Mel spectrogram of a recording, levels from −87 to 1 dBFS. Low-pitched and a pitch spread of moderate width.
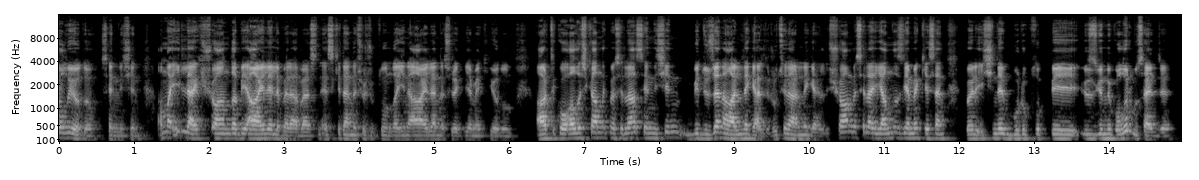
Yes: low, 125 Hz; average, 3.8 semitones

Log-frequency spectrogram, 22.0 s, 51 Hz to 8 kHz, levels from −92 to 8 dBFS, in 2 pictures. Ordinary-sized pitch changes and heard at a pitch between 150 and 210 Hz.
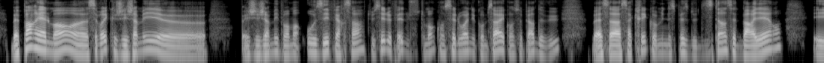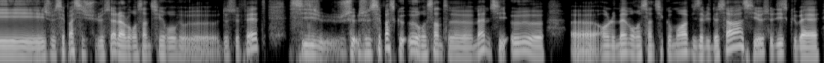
No: average, 4.0 semitones; low, 110 Hz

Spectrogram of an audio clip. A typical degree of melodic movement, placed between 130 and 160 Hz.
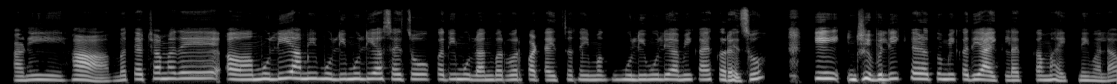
No: average, 3.2 semitones; high, 225 Hz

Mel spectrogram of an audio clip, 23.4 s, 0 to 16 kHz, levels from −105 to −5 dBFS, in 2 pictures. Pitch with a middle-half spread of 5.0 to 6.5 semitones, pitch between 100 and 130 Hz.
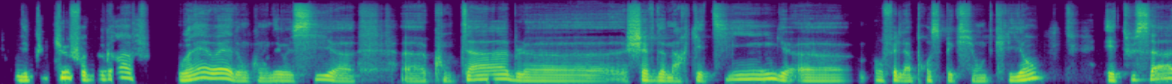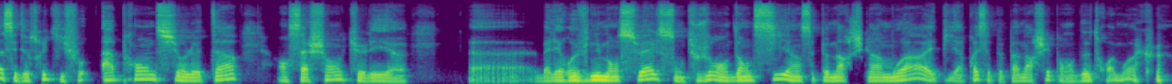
Yes: wide, 5.6 semitones; low, 115 Hz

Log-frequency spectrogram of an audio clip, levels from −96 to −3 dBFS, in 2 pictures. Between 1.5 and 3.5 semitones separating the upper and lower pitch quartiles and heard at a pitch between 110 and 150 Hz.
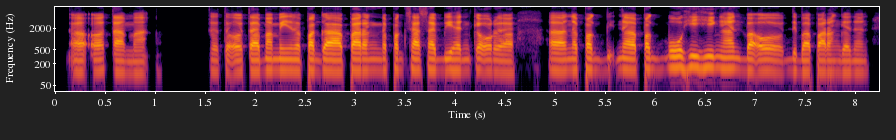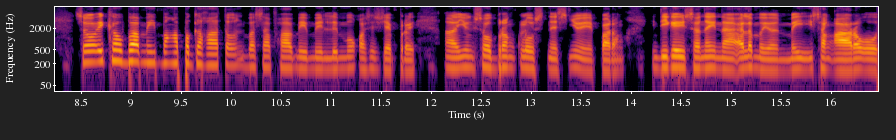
Yes: average, 3.1 semitones; medium, 140 Hz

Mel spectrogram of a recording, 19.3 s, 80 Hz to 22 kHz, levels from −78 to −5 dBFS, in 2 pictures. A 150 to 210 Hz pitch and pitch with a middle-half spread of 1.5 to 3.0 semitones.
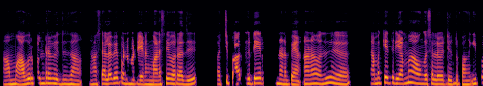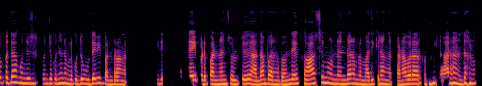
Yes: high, 195 Hz; narrow, 2.6 semitones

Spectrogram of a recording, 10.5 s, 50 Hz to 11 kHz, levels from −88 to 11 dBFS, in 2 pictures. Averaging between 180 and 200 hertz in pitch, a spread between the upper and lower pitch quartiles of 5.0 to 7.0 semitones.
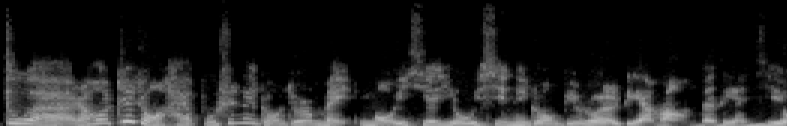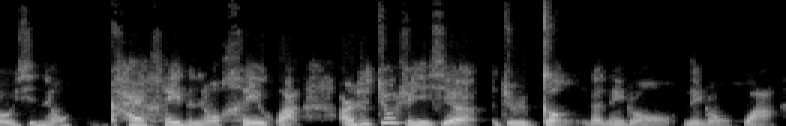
Yes: high, 190 Hz; wide, 5.5 semitones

